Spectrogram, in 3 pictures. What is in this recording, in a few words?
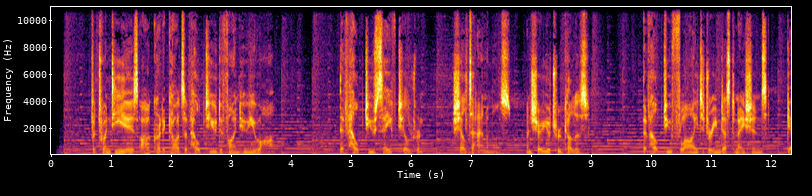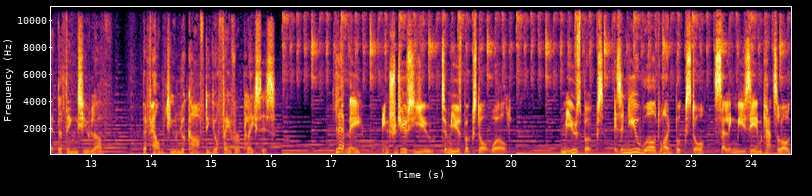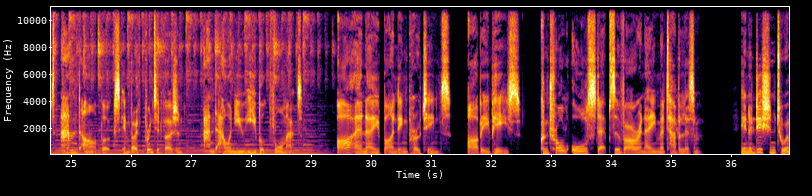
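Corporate, British Voiceover; Narrator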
